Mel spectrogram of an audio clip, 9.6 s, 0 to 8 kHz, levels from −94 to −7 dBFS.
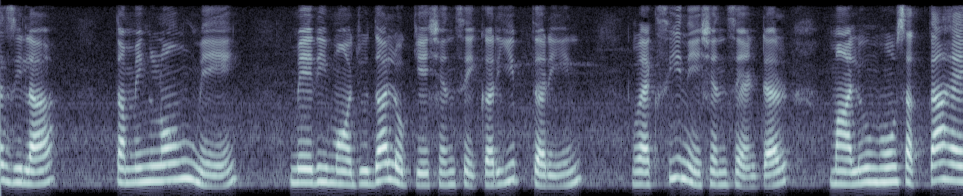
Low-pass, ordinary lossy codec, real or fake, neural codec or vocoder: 7.2 kHz; MP3, 64 kbps; real; none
